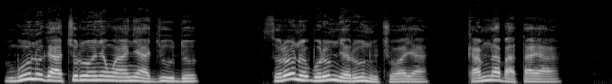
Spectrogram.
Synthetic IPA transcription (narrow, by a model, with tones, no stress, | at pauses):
ŋ͡m̩˨ɡ͡bu˦nu˨˦ɡa˨a˨t͡ʃʊ˦ɾʊ˦o˦ɲe˦ŋʷa˨ɲɪ˦a˨d͡ʒu˦u˨do˦ | so˨ɾo˦no˨k͡po˨ɾo˦m̩˦ɲe˨ɾu˦nu˨t͡ʃu˨ɔ˦ja˦ | ka˨m̩˦na˦ba˨ta˦ja˦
